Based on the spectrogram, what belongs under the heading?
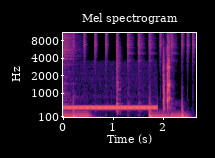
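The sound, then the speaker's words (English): Ringback tone of an outgoing phone call placed live on air during the show the Bunt Live: a steady, mid-pitched buzzing tone holding for nearly two seconds, then cutting off, with a rhythmic beat of music playing underneath throughout. “You want to call his ass right now? Let's call his ass right now.”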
